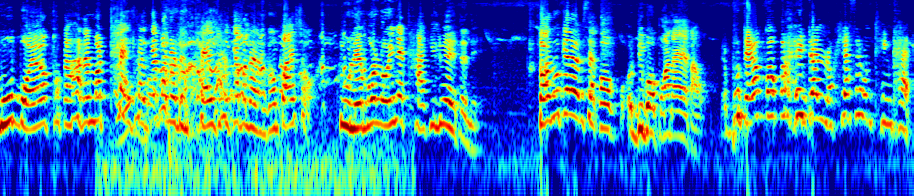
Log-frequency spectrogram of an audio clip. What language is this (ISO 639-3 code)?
tha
